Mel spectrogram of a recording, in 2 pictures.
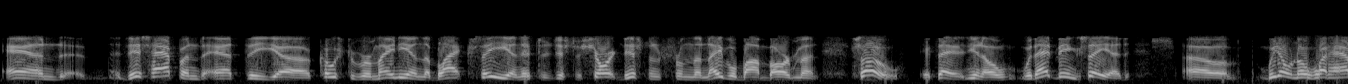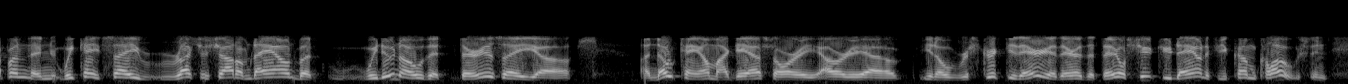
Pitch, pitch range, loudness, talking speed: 150 Hz, 120-175 Hz, -25 LUFS, 180 wpm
